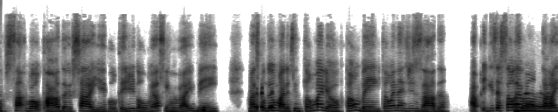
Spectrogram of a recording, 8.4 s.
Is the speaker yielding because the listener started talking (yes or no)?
no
